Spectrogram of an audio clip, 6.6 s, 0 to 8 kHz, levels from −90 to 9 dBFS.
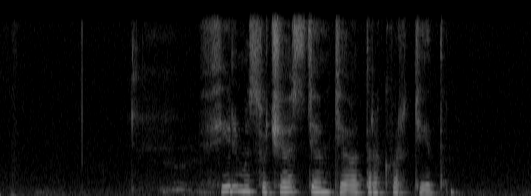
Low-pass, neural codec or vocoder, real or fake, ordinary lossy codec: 7.2 kHz; none; real; none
